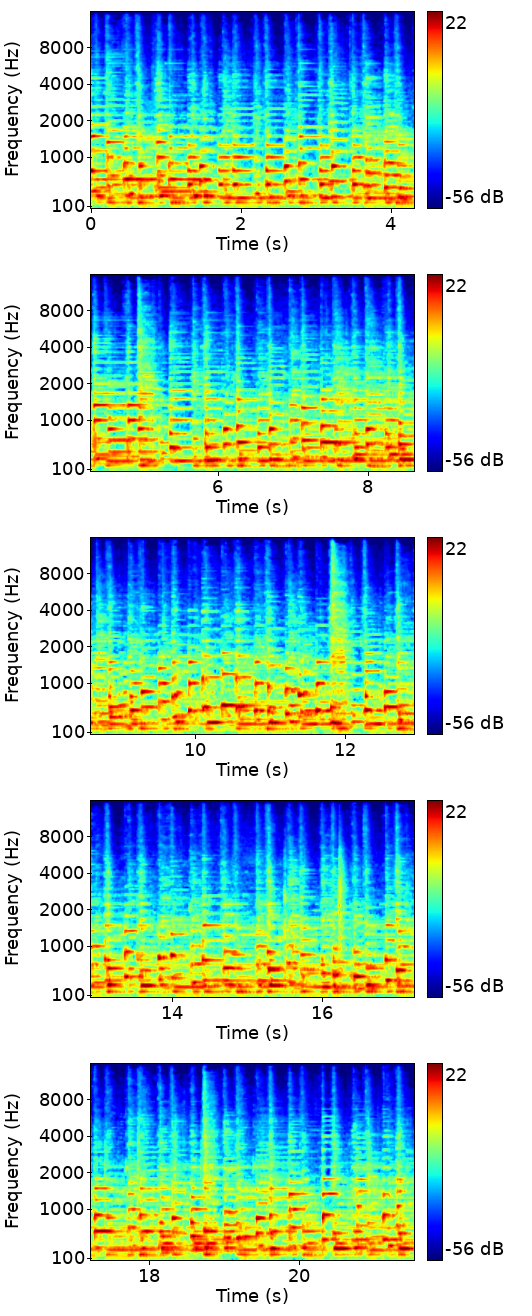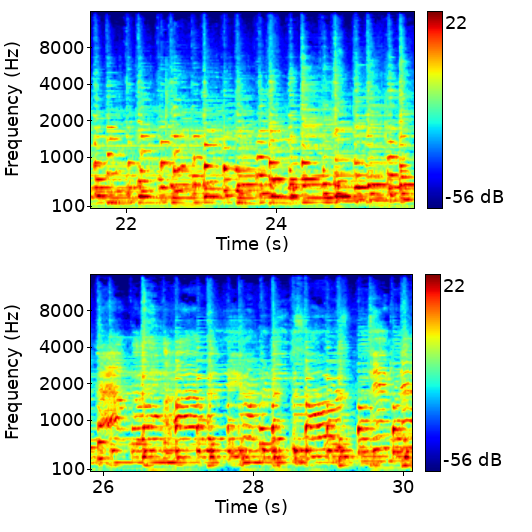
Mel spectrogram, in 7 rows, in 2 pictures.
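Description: An instrumental break in a live bluegrass song: a five-string banjo picking quick runs over strummed acoustic guitar backing. The texture changes about 26 seconds in.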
